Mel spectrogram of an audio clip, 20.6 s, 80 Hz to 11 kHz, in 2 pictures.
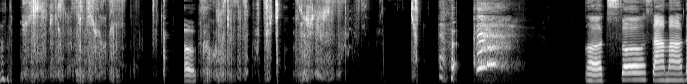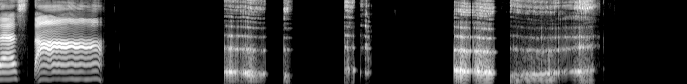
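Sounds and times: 
speech: 2.8 - 3.6, 8.8 - 11.9, 13.7 - 14.3
loud gurgling burps: 13.7 - 14.7, 15.5 - 15.9, 17.1 - 19.4.

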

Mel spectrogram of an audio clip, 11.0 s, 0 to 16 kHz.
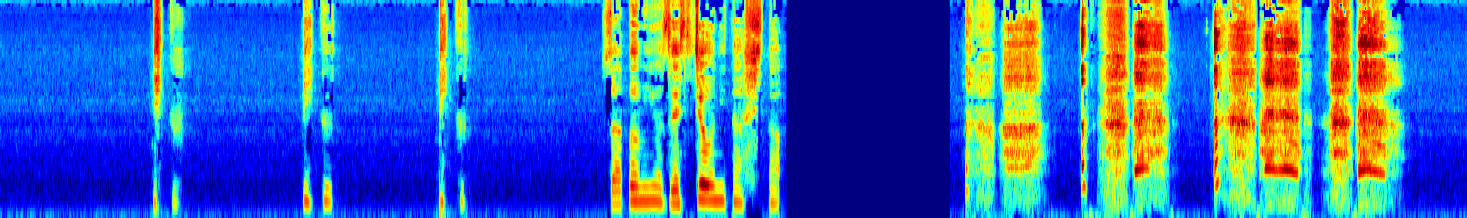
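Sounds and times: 
speech: 1.2 - 1.4, 2.3 - 2.6, 4.6 - 5.9
heavy panting breaths: 7.2 - 10.6.

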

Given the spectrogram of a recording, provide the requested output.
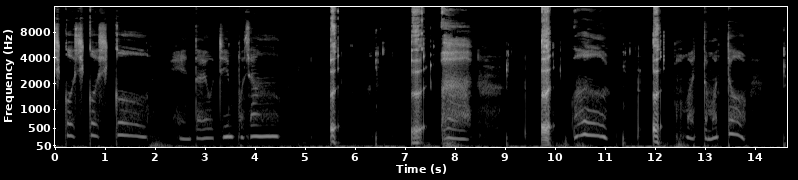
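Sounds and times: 
speech: 0.1 - 4.6, 5.5 - 5.8, 7.2 - 8.4, 10.4 - 11.1, 13.0 - 13.9
croaky burps: 5.5 - 5.8, 7.2 - 7.5, 9.8 - 10.0, 12.0 - 12.3.

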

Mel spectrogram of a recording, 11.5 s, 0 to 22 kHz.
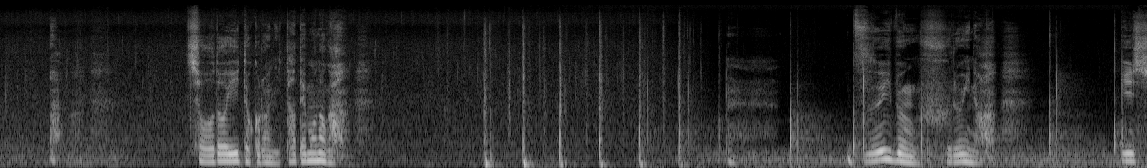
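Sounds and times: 
steady rain hissing across a surface: 0.0 - 11.4
speech: 2.0 - 3.7, 8.7 - 10.2, 11.2 - 11.4.

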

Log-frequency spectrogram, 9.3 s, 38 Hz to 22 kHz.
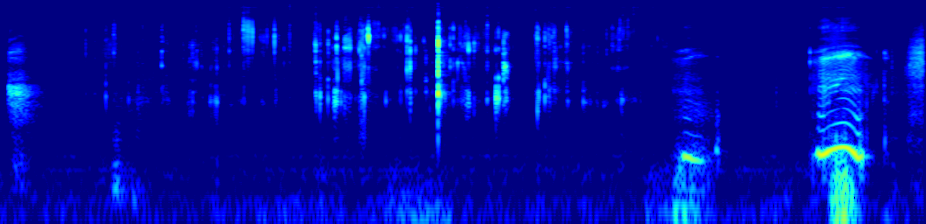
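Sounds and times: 
chewing peach-flavored gum: 1.0 - 6.7
soft wet mouth clicks and smacks: 1.6 - 6.4.

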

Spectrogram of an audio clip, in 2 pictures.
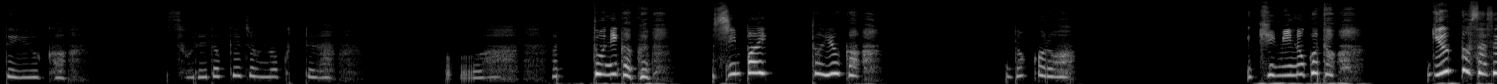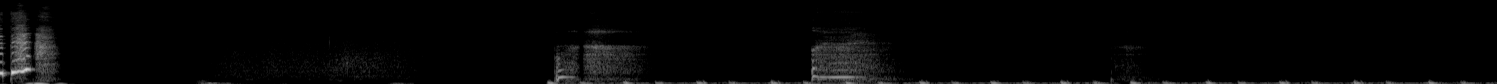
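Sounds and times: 
speech: 0.1 - 1.0, 1.7 - 3.6, 4.4 - 8.9, 10.0 - 10.8, 12.5 - 13.7, 14.3 - 15.6, 20.5 - 21.2
heartbeat, slightly quick: 20.4 - 29.9.

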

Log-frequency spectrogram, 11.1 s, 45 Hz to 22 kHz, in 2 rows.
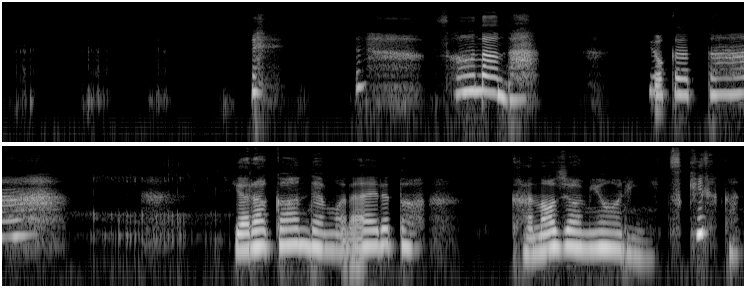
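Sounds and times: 
someone chewing crunchy food quickly: 0.0 - 2.4, 6.1 - 7.4
speech: 3.7 - 4.0, 4.9 - 5.4, 7.3 - 11.1.

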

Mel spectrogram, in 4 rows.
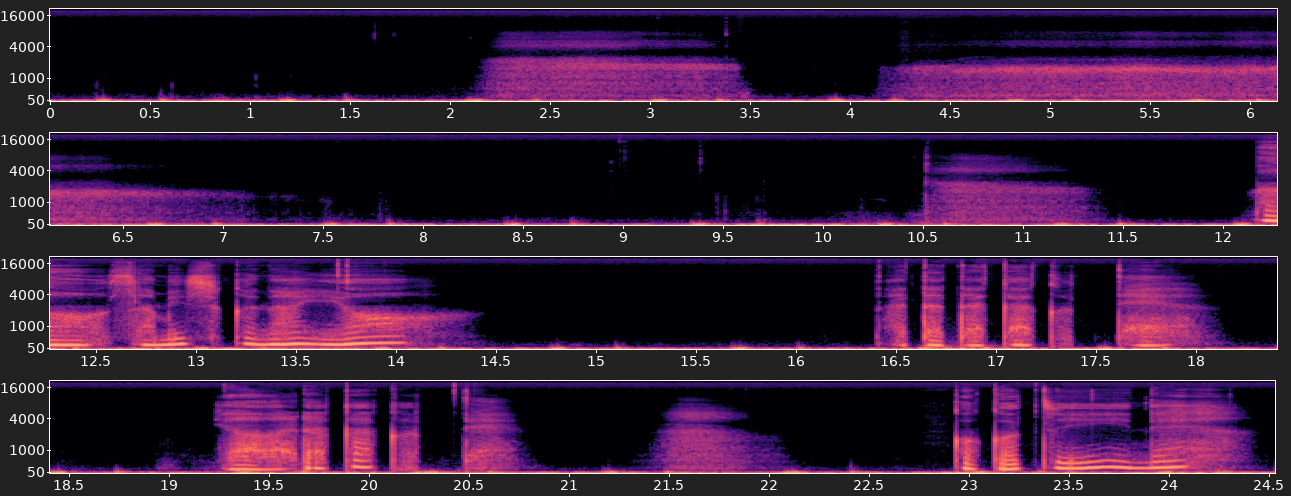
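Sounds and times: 
person's heartbeat: 0.0 - 24.5
breathy swells of noise: 4.3 - 7.2
speech: 12.2 - 14.2, 16.6 - 18.0, 19.9 - 20.3, 23.0 - 24.3.

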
